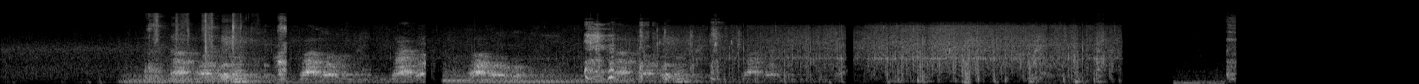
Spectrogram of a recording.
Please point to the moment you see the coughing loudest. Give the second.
6 s.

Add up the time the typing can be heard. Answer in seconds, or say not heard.
not heard.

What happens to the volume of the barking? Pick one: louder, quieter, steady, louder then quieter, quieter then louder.
quieter.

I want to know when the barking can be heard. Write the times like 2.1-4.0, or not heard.
1.2-8.5.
